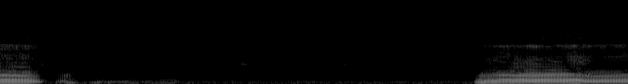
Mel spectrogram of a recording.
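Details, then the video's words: Exhausted American Bully puppy asleep at night, having missed its after-dinner nap, gives loud throaty snores: a short burst at the start, a long quiet pause with soft breaths, then a strong drawn-out rasping snore. "Puppy snores so loud | American Bully"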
